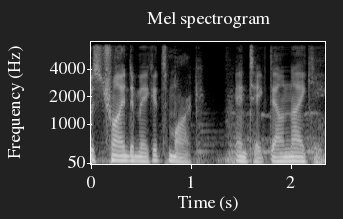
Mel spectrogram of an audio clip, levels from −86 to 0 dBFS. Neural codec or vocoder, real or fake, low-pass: codec, 16 kHz in and 24 kHz out, 1 kbps, XY-Tokenizer; fake; 7.2 kHz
